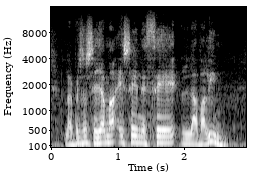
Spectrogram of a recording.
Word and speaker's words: Lavalin: La empresa se llama SNC Lavalin y parece ser que... Sí. Lavalin, pronunciado en francés, gracias Antonio.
